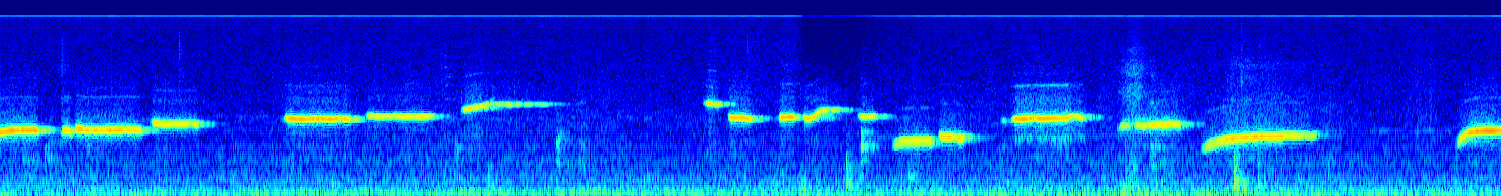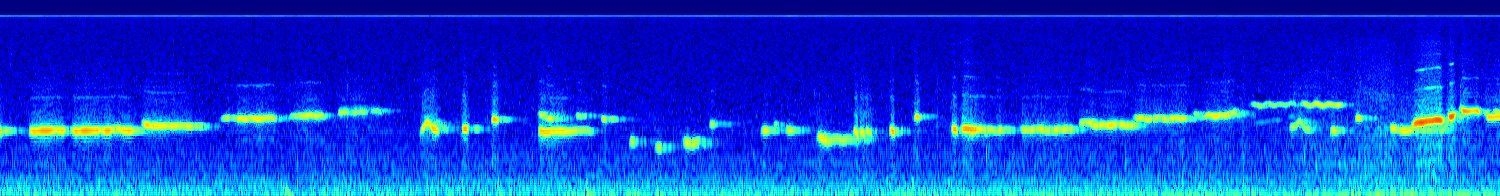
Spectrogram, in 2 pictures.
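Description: A man whistling a slow tune through pursed lips: single clear notes, some held and some sliding up into pitch, in short phrases with brief pauses between them.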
